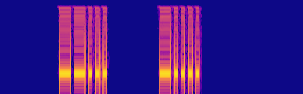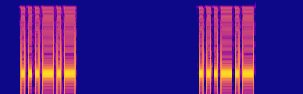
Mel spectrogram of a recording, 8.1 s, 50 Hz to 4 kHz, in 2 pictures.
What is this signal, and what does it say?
Morse code, heard as a keyed tone, about 25 wpm, spaced as for 10 wpm, 550 Hz. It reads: 76 <SK> <SK>
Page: news-headlines-in-morse-code-at-10-wpm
